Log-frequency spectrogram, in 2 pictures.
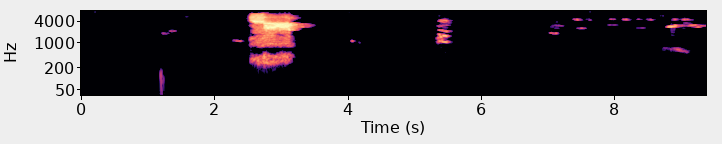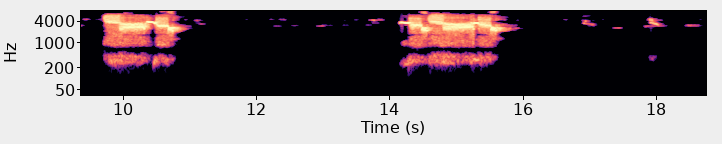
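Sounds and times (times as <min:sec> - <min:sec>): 
starling soft chirps and twitters: 0:01.2 - 0:04.3, 0:05.3 - 0:05.7, 0:06.3 - 0:18.7
starling rasping screech: 0:02.5 - 0:03.4, 0:09.7 - 0:11.0, 0:14.2 - 0:15.9.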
